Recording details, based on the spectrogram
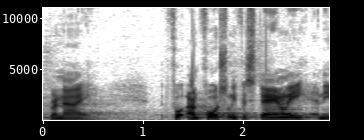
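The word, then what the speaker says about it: Graignes: this little village at it's spelt grain but pronounced grenade unfortunately for Stanley and the American paratroops he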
